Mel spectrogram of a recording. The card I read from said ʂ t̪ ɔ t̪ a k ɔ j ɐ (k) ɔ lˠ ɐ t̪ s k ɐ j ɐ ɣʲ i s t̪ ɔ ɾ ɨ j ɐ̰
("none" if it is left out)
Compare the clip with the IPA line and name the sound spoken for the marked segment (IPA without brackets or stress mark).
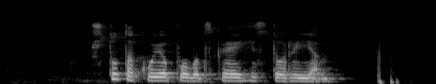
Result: p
